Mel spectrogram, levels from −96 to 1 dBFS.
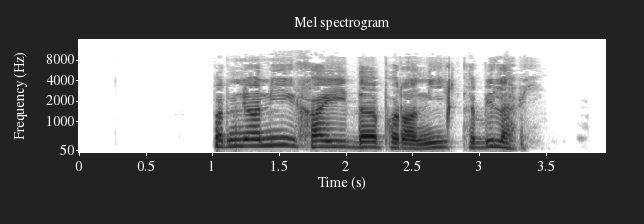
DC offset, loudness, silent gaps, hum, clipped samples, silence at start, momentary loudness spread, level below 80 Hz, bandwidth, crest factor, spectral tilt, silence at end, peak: under 0.1%; -14 LUFS; none; none; under 0.1%; 1 s; 7 LU; -60 dBFS; 8.8 kHz; 16 dB; -6.5 dB/octave; 0.6 s; 0 dBFS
